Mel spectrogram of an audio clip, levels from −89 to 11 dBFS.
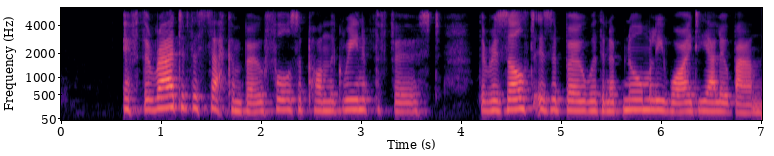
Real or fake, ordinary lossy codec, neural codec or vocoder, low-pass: real; none; none; 5.4 kHz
